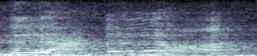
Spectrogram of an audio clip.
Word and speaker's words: MacNaughton: - No, no it's great, I always say my name is pronounced like there's a knot in my shoelace. - So, like Mac Knot.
